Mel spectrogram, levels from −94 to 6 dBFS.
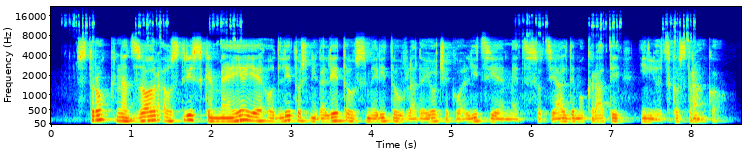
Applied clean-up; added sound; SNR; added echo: neural mask model Resemble Enhance denoiser.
